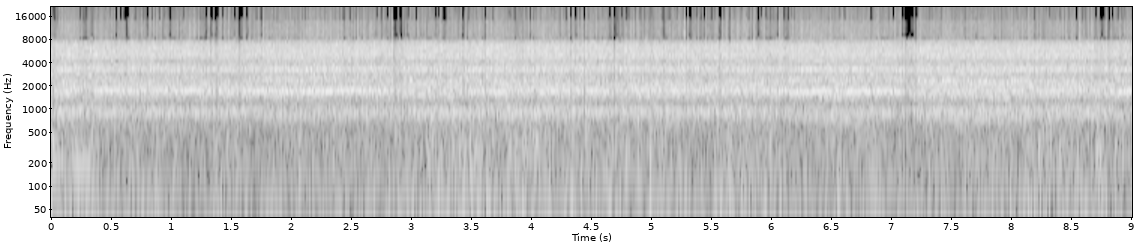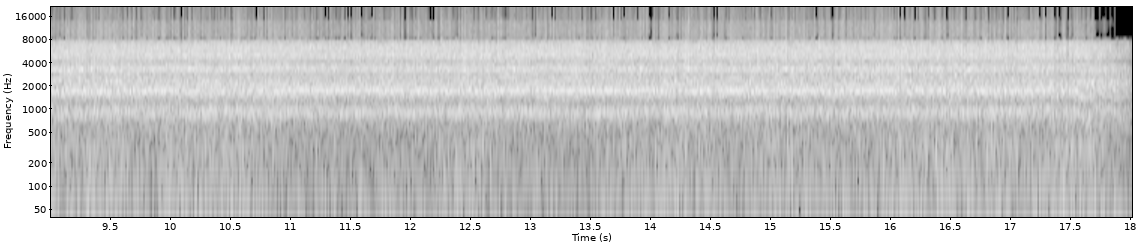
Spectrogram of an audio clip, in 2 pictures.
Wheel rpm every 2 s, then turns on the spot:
230, 230, 230, 220, 220, 230, 230, 230, 200.
none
